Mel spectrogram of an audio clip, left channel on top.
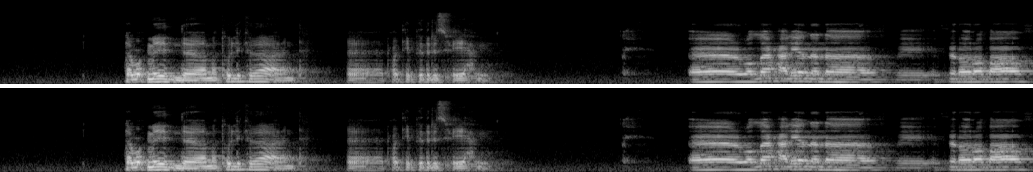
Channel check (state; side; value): identical; both; correlation 1.00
